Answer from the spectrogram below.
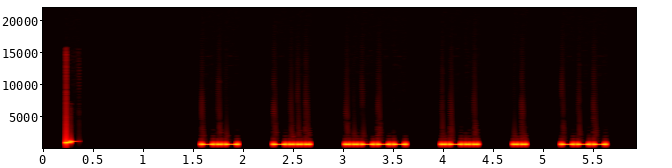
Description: Morse code, heard as a keyed tone, about 30 wpm, spaced as for 17 wpm, 700 Hz. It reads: KB2LIO
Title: USA Call Signs - 6 Characters - 3x Character Spacing - 30wpm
